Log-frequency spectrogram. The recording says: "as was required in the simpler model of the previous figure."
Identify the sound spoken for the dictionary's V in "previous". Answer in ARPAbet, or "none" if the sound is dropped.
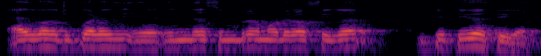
P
